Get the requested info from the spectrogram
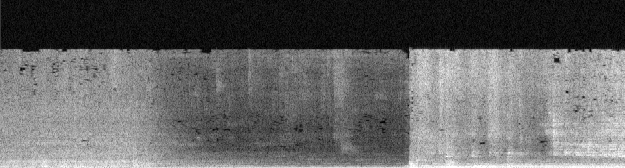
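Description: Washing machine running off a small power inverter. The hum and the inverter's cooling-fan noise die away over the first couple of seconds as the drum stops, leaving a low hum. About four seconds in, the machine starts up again with a sudden low rumble and a steady hum.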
